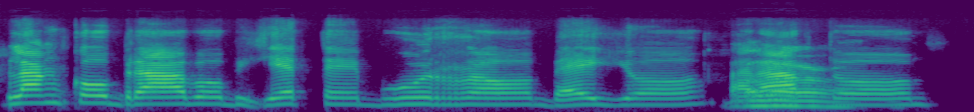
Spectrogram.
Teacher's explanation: Barato. So these B's, because they lead off, are a little bit stronger, but they're still not the puff of air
